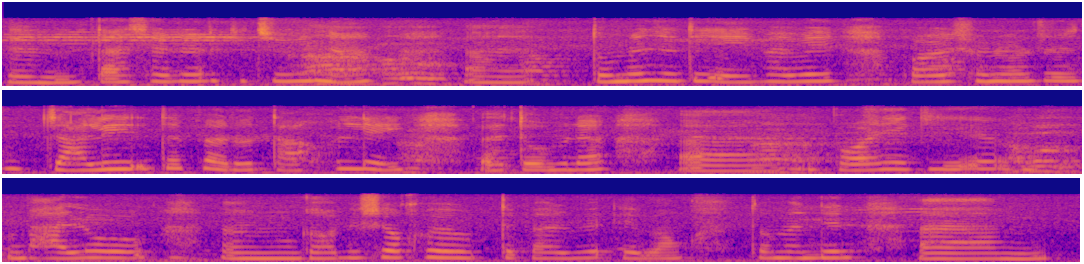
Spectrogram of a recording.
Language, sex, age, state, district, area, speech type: Bengali, female, 18-30, West Bengal, Uttar Dinajpur, urban, spontaneous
